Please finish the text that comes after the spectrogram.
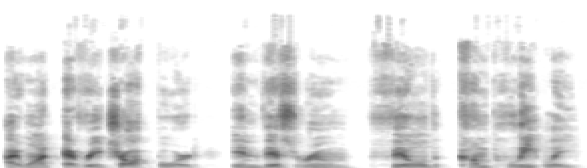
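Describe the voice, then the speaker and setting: Man as a stern, gloating school principal, bright-edged. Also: medium pitch, animated. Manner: growling, deliberate.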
